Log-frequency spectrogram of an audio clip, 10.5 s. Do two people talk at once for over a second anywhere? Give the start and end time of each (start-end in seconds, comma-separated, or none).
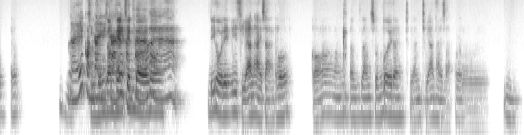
1.7-3.1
